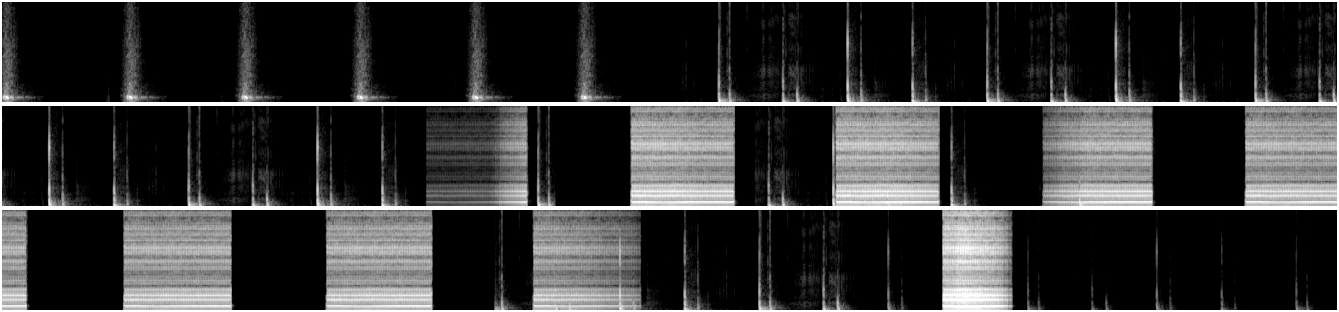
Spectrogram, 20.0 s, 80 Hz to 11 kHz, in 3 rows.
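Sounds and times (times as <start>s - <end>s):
alarm buzzer buzzing: 8.8s - 16.6s, 18.1s - 18.4s.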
